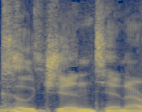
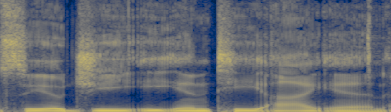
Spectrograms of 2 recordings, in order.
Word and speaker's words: Cogentin: That uh, you Cogentin. I wrote it down. C O G E N T I N.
